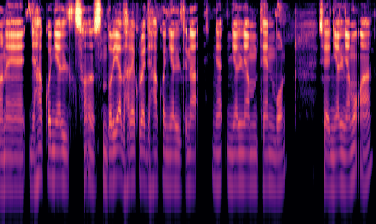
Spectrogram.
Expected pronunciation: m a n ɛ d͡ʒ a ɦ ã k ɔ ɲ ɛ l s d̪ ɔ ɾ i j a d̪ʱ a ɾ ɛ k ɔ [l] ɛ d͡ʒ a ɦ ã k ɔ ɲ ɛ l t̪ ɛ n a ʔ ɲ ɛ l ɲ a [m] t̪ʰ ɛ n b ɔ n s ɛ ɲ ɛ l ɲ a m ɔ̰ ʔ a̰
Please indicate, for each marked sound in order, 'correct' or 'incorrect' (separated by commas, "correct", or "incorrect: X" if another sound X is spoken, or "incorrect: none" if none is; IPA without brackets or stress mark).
incorrect: ɾ, correct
